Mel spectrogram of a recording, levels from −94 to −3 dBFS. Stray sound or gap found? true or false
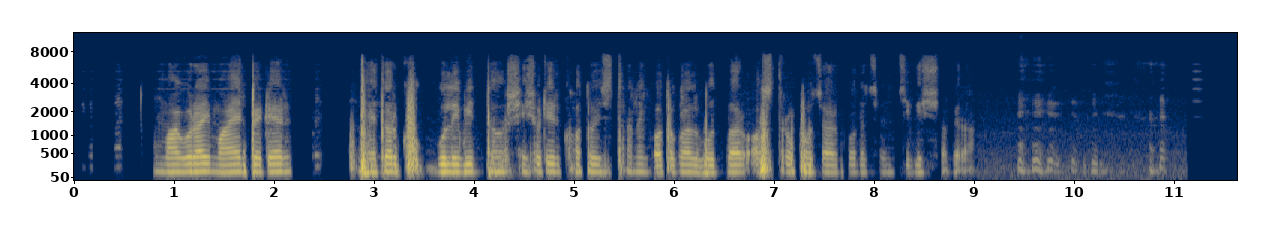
true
